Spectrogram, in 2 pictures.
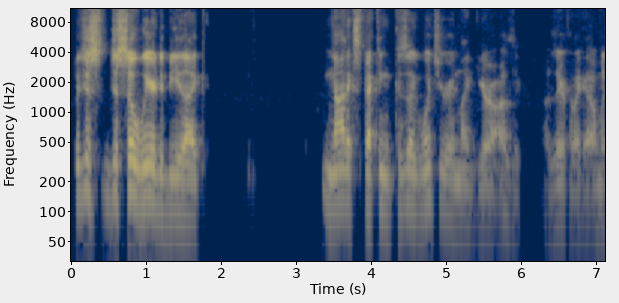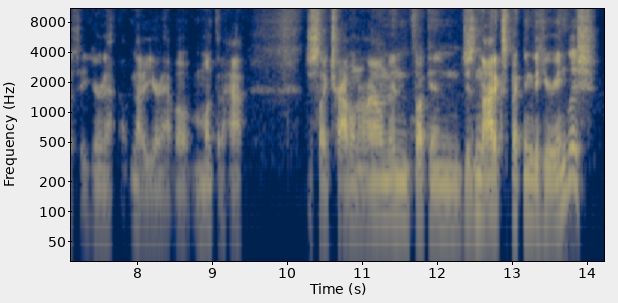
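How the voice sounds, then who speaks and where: American male streamer, lowish voice, loose rambling anecdotes, sweary and repetitive. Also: fairly even intonation, fairly quick. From United States. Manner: profane, slangy, repeats himself and restarts often. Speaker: livestream host. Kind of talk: rambling casual chat, telling personal anecdotes.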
